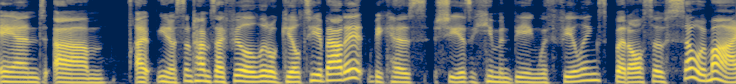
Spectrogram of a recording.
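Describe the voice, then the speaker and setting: A woman with a plain, everyday voice, fairly low in pitch, speaks at a moderate pace with ordinary pitch variation on a very clean, dry, close recording with no echo and a silent background. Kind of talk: casual podcast conversation.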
